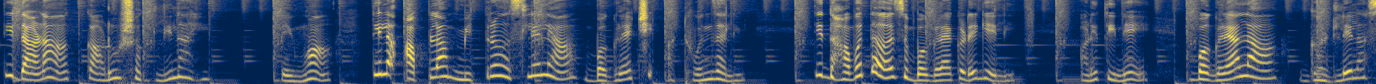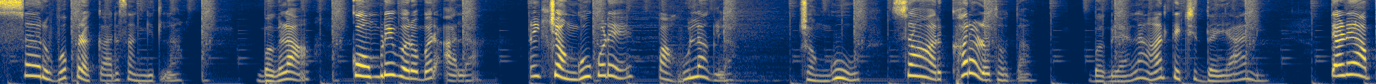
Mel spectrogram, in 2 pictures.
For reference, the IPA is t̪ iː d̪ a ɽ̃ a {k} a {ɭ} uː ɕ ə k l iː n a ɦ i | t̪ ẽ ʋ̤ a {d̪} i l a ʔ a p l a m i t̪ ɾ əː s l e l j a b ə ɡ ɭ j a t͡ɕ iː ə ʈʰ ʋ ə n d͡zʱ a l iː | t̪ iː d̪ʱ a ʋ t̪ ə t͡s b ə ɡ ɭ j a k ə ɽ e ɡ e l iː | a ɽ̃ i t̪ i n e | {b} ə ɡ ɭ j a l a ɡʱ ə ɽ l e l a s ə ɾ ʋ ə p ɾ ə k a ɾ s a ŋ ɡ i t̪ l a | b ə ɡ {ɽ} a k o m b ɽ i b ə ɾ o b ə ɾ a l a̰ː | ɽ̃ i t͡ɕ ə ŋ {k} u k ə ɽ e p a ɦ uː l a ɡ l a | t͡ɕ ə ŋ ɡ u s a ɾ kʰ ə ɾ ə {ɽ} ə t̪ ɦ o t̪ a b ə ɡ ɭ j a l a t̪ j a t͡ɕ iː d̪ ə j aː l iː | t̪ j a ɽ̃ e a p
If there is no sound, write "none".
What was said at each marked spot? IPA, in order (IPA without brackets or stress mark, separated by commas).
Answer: k, ɽ, t̪, b, ɭ, ɡ, ɽ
